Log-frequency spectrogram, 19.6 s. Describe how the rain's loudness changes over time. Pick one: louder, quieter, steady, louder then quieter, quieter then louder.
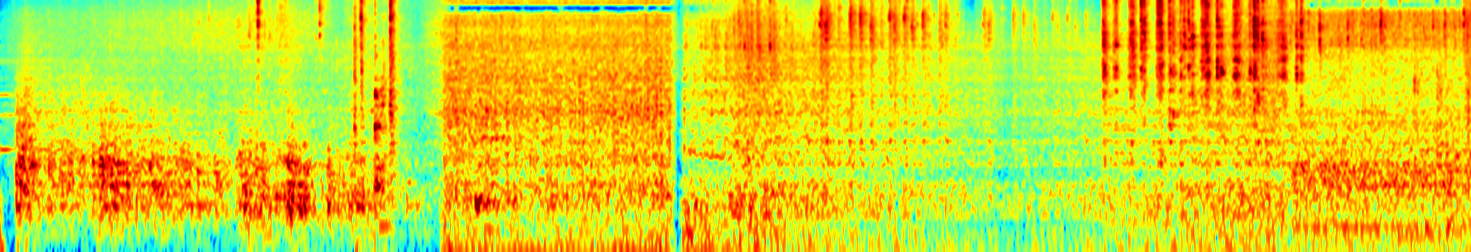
quieter then louder.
